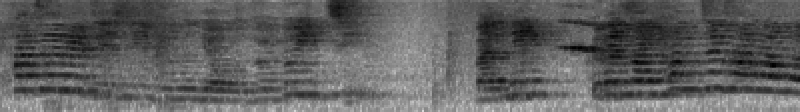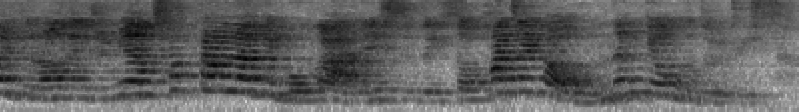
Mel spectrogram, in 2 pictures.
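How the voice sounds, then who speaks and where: A woman cram-school tutor lectures her class, telling blunt, lively stories and sometimes acting out loud scolding. Her voice is high. It rings through an echoey classroom, heard from some distance away. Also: a little hiss or hum. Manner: blunt, animated storytelling, acts out loud scolding.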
